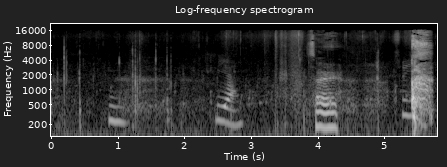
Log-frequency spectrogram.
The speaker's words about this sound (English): And you've already got a cough. That doesn't seem to be going away.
